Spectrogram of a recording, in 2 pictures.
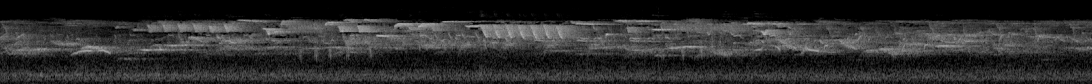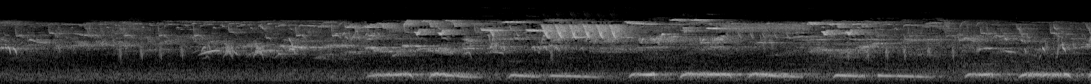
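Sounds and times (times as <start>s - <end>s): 
blackbird singing: 0.0s - 21.8s
wren singing: 14.6s - 21.8s.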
